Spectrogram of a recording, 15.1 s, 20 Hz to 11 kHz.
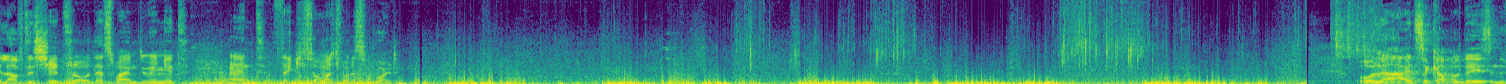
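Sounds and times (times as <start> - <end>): wind buffeting microphone: 0.0 - 13.1
water splashing and dripping: 7.0 - 13.8.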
